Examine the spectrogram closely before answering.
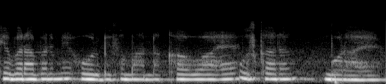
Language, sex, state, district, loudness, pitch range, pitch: Hindi, female, Uttar Pradesh, Saharanpur, -13 LUFS, 225-245 Hz, 235 Hz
